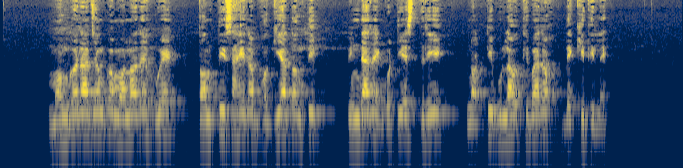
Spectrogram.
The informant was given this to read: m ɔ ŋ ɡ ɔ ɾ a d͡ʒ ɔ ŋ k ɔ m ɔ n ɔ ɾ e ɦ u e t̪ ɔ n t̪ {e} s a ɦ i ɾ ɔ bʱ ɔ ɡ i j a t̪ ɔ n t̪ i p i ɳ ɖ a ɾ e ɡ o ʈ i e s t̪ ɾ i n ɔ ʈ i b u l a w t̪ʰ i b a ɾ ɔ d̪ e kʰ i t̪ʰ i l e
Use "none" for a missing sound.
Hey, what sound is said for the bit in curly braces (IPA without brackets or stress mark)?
i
